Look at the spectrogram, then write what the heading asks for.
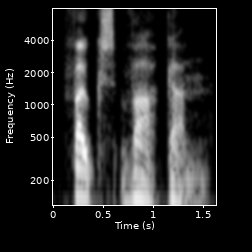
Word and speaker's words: Volkswagen: w a g n but here's how you actually say it folks V gun let's break it down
